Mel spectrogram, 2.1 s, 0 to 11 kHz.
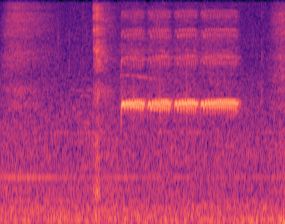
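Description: A brief click, then a single steady high whistle-like tone lasting about a second. It is the interval signal marking the end of a 20-second Tabata work period.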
